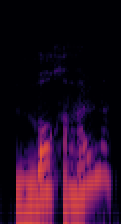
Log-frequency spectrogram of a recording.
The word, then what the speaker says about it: morale: but in that case you get this at the end, which is silent, so you don't pronounce it.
